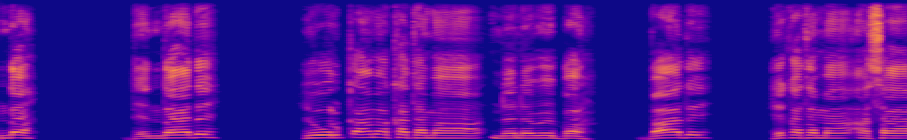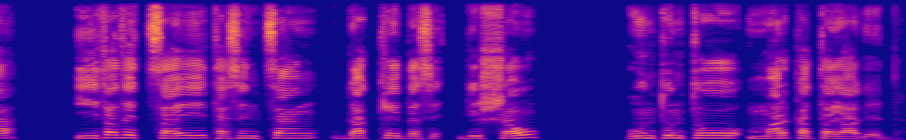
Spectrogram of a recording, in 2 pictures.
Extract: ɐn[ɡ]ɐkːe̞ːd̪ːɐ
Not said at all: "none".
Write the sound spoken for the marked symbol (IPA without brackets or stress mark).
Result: ɡ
